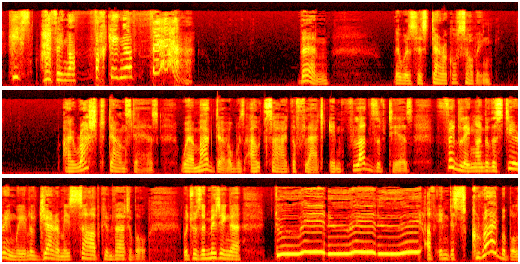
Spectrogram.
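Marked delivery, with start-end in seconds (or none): 0.1-2.6 high, loud, posh bleat of outrage; posh bleating shout. Acted. Magda over the intercom, posh high bleating shout. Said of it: "A V posh sheep voice bleated". 17.4-19.4 high loud wailing doo-ee; car alarm imitation. Narrator mimicking Jeremy's car alarm, high and loud.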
